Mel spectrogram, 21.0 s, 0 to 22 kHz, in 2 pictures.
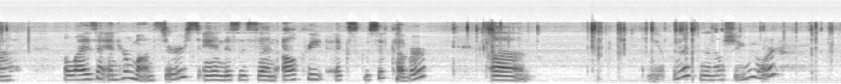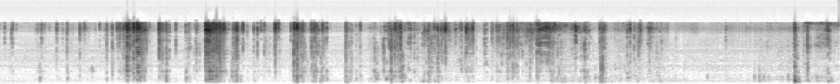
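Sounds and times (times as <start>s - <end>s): plastic wrapping tearing and crinkling: 5.8s - 6.3s, 7.4s - 9.1s, 10.1s - 18.9s.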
